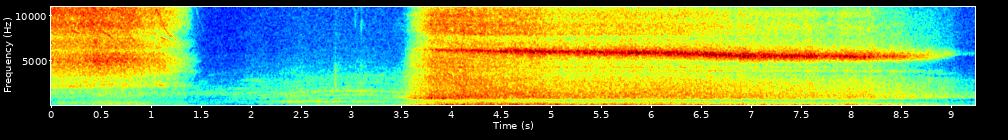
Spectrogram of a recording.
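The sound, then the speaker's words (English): During a deep breathing exercise, a slow, airy inhale of about seven seconds dies away into a brief hush as the breath is held, followed by a longer, louder breathy exhale that hisses steadily to the end. No one speaks. “So I just inhale for 7 seconds, hold my breath, and exhale for slightly longer. So something like this.”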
